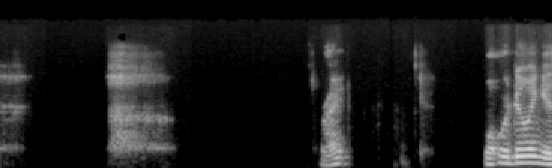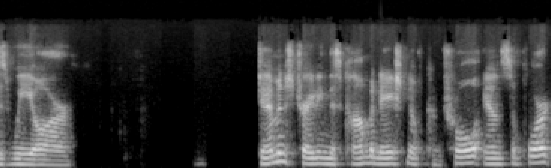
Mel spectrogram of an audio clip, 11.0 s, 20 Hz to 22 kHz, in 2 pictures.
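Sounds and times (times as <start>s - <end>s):
person taking a deep breath calmly: 1.1s - 1.8s
speech: 3.2s - 4.2s, 4.8s - 6.3s, 8.1s - 11.0s.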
